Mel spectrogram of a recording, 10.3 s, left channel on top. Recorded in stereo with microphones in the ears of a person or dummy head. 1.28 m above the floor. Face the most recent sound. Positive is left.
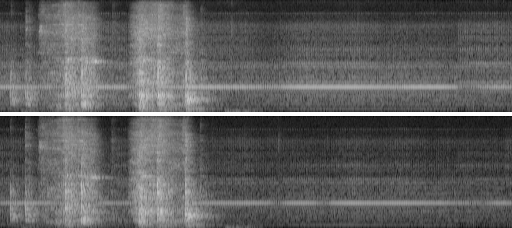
turn(degrees=-65)  # may be behind; listen again after turning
